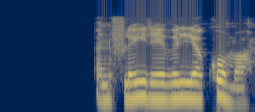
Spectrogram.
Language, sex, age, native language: Icelandic, male, 10, Icelandic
